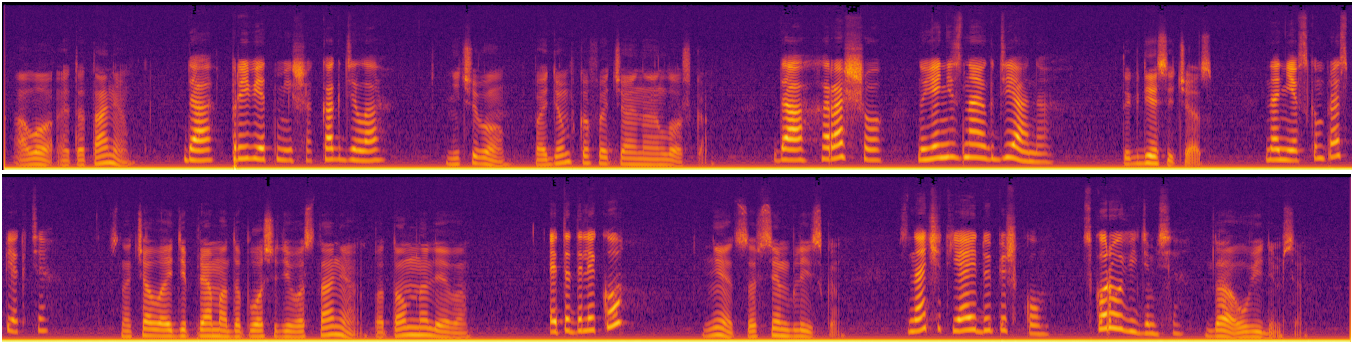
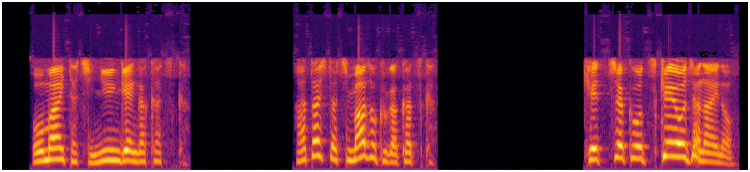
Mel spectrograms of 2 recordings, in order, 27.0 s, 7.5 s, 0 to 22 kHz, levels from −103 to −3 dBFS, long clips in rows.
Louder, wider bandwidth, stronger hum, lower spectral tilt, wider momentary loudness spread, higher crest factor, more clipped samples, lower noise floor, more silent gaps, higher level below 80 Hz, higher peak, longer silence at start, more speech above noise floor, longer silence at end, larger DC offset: second, -24 LUFS vs -15 LUFS; first, over 20 kHz vs 13.5 kHz; neither; about the same, -5 dB/octave vs -5 dB/octave; about the same, 15 LU vs 15 LU; about the same, 22 dB vs 18 dB; neither; second, -46 dBFS vs under -90 dBFS; neither; first, -42 dBFS vs -70 dBFS; about the same, 0 dBFS vs 0 dBFS; second, 0.1 s vs 0.3 s; second, 23 dB vs over 74 dB; second, 0 s vs 0.15 s; first, 30% vs under 0.1%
